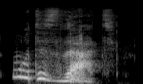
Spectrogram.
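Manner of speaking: very loud, shrill hissing voice. Reading a story, the queen sees what her daughter found: hissing queen voice. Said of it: "She hissed when she caught sight of Discord".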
